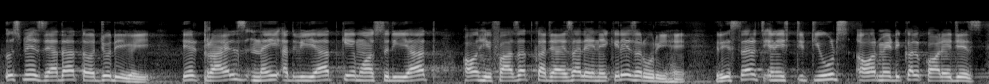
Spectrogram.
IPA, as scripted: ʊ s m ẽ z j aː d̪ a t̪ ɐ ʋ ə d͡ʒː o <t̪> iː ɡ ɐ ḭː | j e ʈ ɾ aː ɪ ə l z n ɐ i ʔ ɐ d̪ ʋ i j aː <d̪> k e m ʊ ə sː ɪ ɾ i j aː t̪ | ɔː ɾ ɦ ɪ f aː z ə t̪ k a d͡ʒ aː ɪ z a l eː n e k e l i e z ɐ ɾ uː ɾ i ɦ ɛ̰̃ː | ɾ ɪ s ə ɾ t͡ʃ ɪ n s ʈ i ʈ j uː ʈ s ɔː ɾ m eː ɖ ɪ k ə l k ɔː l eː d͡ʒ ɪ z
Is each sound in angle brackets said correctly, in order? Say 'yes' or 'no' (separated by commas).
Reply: no, no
